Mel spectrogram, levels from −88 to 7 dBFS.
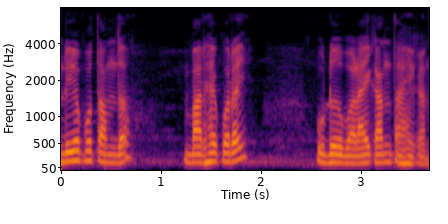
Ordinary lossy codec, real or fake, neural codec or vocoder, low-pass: MP3, 64 kbps; real; none; 7.2 kHz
